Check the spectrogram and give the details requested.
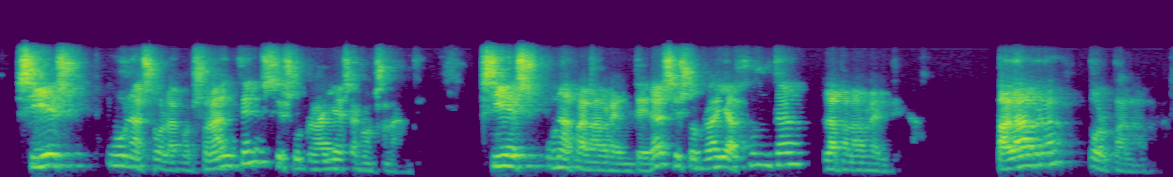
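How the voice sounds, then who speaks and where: Echoey man teaching a class. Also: on the high side. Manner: explains patiently, often checks in with "ok?". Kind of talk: classroom lecture.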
